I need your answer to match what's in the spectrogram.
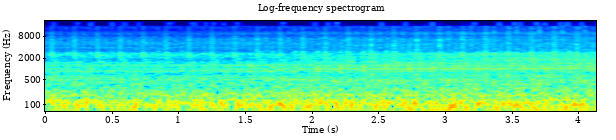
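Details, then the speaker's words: Truck near 300,000 miles (266k) at idle: light uneven ticking about four per second from the upper end; spark plugs checked and all tight, so noise most likely upper engine, remanufactured engine recommended. "a start actually has upper end noise um this truck almost got pushing 300,000 Mi 266 um if it is if it's not spark plugs being loose cuz I've heard spark plugs being loose make this type of noise"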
